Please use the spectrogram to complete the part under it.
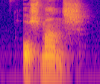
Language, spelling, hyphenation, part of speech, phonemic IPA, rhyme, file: Dutch, Osmaans, Os‧maans, adjective, /ɔsˈmaːns/, -aːns, Nl-Osmaans.ogg
- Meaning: Ottoman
